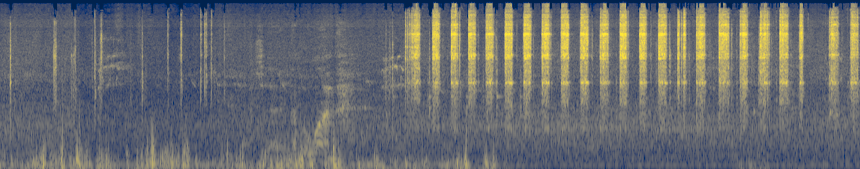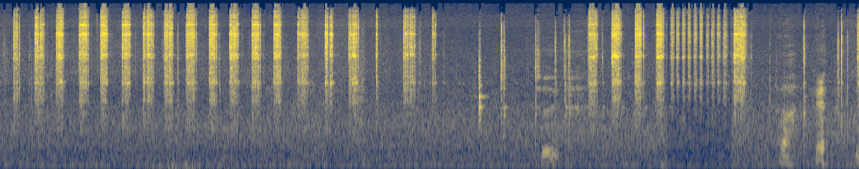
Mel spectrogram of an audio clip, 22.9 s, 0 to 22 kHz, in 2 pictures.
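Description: Torque wrench tightening cylinder head bolts on a Toyota Prado 90 series 1KZ-TE engine, giving rapid, loud, close ratcheting clicks in steady repeated strokes after some earlier handling noise.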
